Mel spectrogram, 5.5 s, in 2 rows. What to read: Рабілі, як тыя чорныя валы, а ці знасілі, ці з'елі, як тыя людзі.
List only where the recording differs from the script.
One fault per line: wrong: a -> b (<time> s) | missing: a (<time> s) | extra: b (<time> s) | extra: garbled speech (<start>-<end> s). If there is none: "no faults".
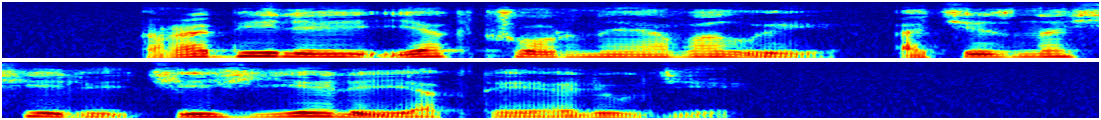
missing: тыя (1.2 s)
